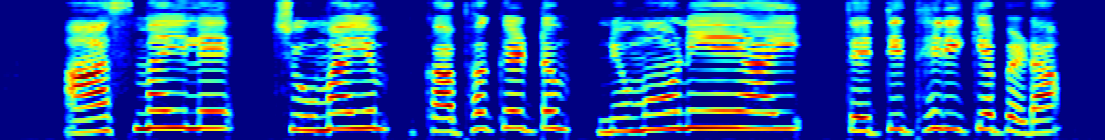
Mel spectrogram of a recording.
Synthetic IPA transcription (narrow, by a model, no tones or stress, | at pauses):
aːsmɐjile̞ | t͡ɕumɐjumkɐbʰʱɐkːeʈːumnumoːɳijejaːjit̪e̞tːid̪ʱɐɾikʲːɐp̬ːe̞ɽɐ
